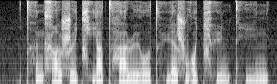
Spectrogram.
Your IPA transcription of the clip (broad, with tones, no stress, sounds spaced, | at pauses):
t̪ʰ ə˥˩ n x ɑ˧˥ ʊ̯ ʂ ɻ̩˥˧ t͡ɕʰ j ä˥˩ t̪ʰ ä˧˥ ɻ ɻ̩˧˥ o˧˥ ʊ̯ t̪ʰ ɥ ɛ˥ ʂ w ɔ˥˩ t͡ɕʰ y̰˨˩ n t̪ʰ i˥ n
